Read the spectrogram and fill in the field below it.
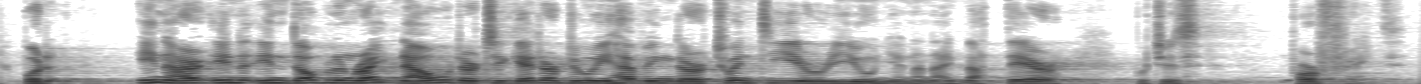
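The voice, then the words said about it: Irish accent. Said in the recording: “If you haven't told from my accent, if you've worked it out, I'm from Ireland”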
